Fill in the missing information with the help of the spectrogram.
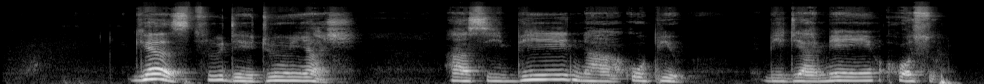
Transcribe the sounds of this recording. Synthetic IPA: ɡɛstudedujaʃ | asibinaopio | bidiamihɔsu

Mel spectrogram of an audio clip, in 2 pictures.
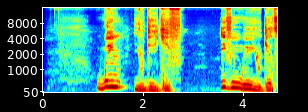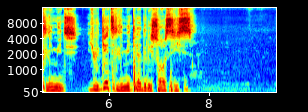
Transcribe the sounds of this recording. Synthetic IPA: wɛ̃njudeɡiv | ivĩnwɛ̃njuɡɛtʰlimit | juɡɛtlimitʰɛdɾisɔsis

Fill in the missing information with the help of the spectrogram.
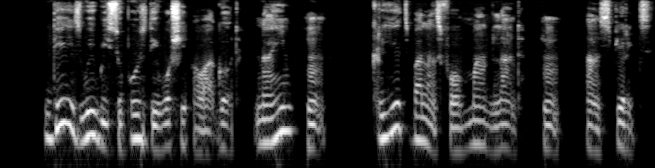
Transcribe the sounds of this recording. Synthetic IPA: dezwewisopozdewɔʃipawa̰ɡɔdnaĩmh̩ | kɾietbalãnsfɔmãnlãnd | h̩ | ãnspiɹit

